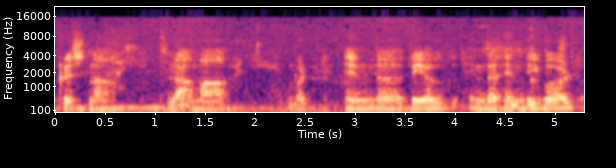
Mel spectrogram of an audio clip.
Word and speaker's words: Rama: I mean, like in Hindi they would say Rama, We'll still say Ram. Not but A. Ram is not correct because it's Rama. When you spell it in English, it becomes Rama. No, but if you look at the Sanskrit, is two words. It's Rama. You cannot just chop off the A.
